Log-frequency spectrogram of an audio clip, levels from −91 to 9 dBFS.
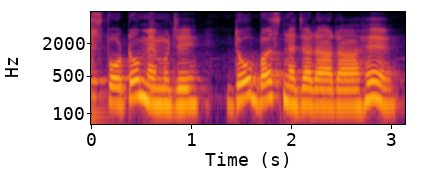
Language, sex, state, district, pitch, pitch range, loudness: Hindi, male, Mizoram, Aizawl, 155 Hz, 150-185 Hz, -13 LUFS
